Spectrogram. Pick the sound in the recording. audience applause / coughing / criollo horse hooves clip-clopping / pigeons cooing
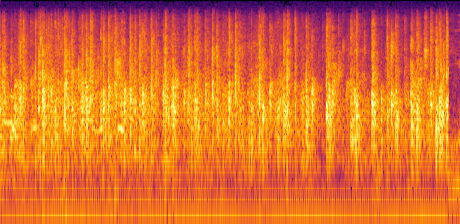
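audience applause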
